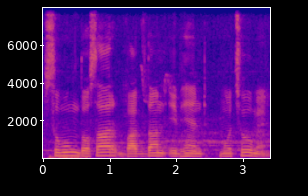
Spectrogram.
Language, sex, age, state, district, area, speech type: Santali, male, 18-30, West Bengal, Birbhum, rural, read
